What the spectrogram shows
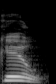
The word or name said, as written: cuou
